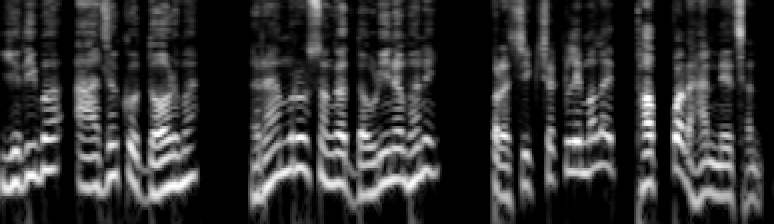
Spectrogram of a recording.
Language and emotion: Nepali, fearful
